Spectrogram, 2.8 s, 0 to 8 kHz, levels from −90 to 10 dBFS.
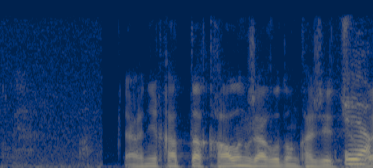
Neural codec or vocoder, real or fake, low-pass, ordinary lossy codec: none; real; 7.2 kHz; MP3, 64 kbps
